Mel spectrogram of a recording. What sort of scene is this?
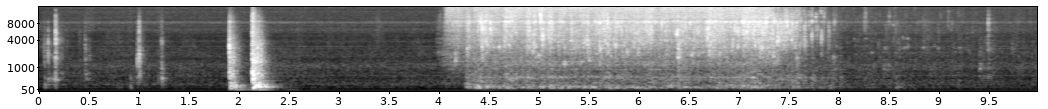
kitchen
